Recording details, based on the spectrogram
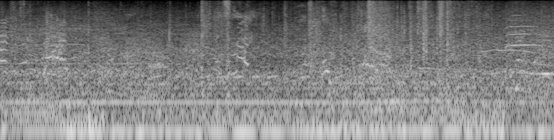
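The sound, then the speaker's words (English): Loud, chaotic scene of deep booming explosions and heavy rumble, with sharp bursts and a frantic crowd clamoring throughout, dense and unbroken from start to finish; a dramatized depiction of the Tulsa Massacre, with families and kids running for their lives in the street amid fires, explosions and gunshots. “You see the literal chaos, Black people, families, kids running for their lives, being attacked in the street, fires everywhere, explosions, gunshots.”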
